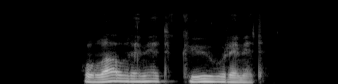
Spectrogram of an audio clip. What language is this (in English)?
Mari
